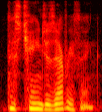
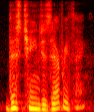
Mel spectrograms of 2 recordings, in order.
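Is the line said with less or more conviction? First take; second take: less; more. First: It is said quietly, with mild conviction. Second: It is said forcefully, with strong conviction.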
